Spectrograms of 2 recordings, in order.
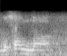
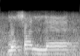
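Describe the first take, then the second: First: The L is heavy and the final vowel open. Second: The L is light and the final vowel reduced. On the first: "فإذا غلظنا نفتح الألف" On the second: "وإذا رققنا اللام نقلل الألف المقصورة"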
